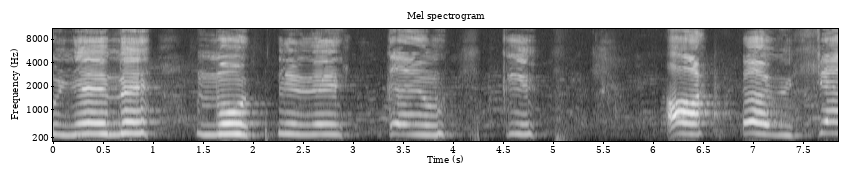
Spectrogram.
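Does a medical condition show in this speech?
Yes: cerebral palsy; speech not clear.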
